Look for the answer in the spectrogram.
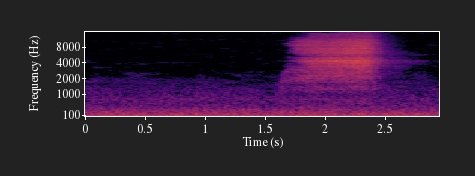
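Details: Owl heard once near the end, a hoarse hissing screech of about three quarters of a second, preceded by quiet low background hum.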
